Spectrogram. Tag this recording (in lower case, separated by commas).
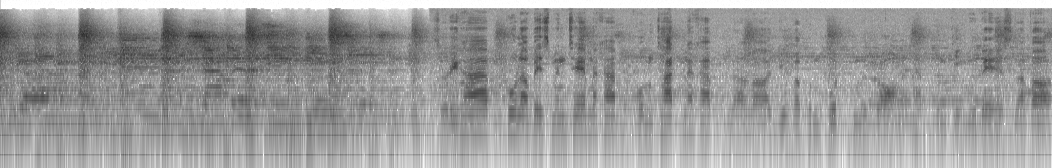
music, speech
